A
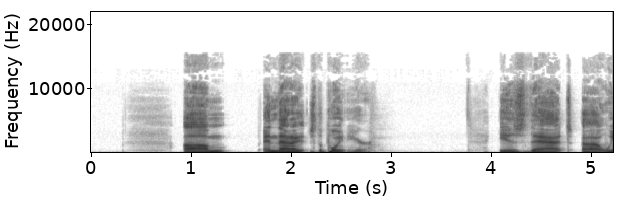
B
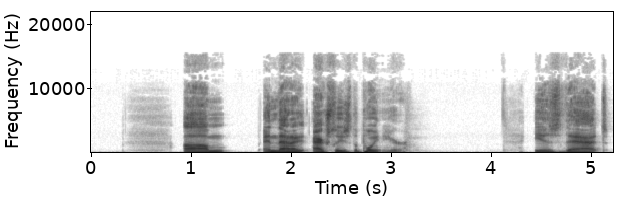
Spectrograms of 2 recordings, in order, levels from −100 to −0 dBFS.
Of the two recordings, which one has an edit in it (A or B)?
A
